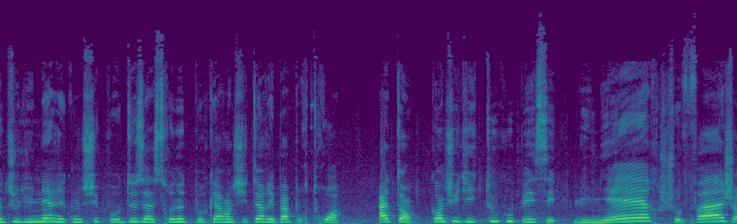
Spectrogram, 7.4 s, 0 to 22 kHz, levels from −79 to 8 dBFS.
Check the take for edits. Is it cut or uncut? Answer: cut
